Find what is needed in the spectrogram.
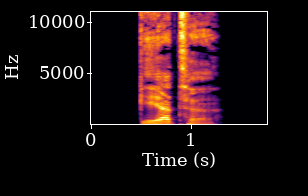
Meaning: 1. third-person singular preterite of gären (in the sense "to seethe") 2. third-person singular subjunctive II of gären (in the sense "to seethe")
- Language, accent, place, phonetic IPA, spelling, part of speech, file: German, Germany, Berlin, [ɡɛɐ̯.tə], gärte, verb, De-gärte.ogg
